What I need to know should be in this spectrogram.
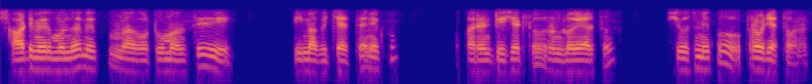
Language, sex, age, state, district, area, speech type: Telugu, male, 30-45, Telangana, Jangaon, rural, conversation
